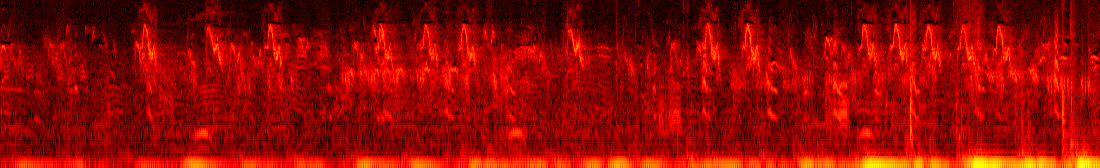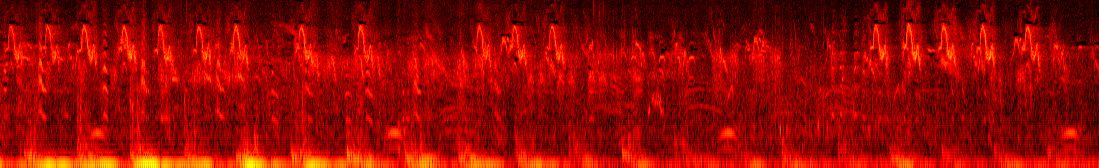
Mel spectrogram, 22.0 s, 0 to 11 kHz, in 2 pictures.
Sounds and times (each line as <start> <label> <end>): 0.0 Starling 21.9
0.0 Warbler 21.9
0.0 footsteps on a wooden catwalk 21.9
0.0 Coot 21.9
